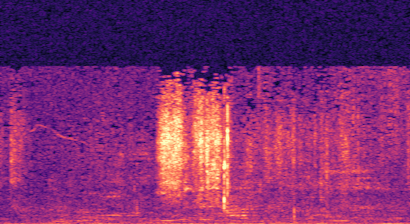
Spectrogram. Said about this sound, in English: But all we hear here is Howard's fingers and rings on that stone. It's totally lifeless for him.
